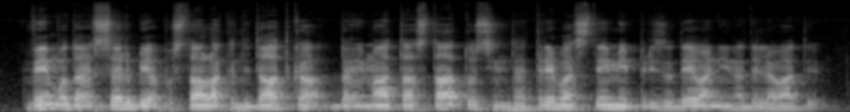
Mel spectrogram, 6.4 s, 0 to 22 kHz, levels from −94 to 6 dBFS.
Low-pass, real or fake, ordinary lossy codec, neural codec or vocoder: 19.8 kHz; real; none; none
